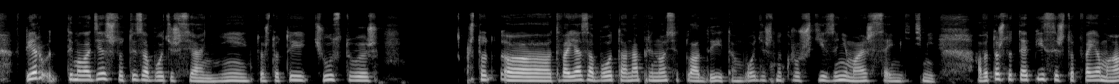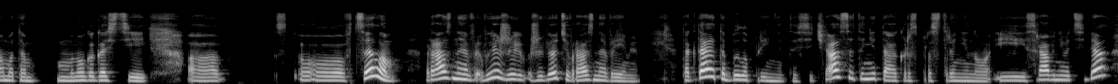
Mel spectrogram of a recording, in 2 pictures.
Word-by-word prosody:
В - - -32
пер 275 +2 +3
ты 230 - -2
молодец, 215 +4 +3
что 225 -4 -3
ты 220 - -4
заботишься 185 -4 -1
о 155 - -1
ней, 160 +4 -3
то, - - -7
что 165 +1 -6
ты 195 +3 -4
чувствуешь, 190 -4 -3 0.9
что, 215 -2 -2
а, 175 -4 +5
твоя 185 +3 +3
забота, 195 -1 -1
она 190 +2 0
приносит 190 0 -4
плоды, 165 -1 -2
там, 160 -1 -9
водишь 185 +2 -7
на 190 - -6
кружки, 190 +1 -6
занимаешься 170 -3 -2
своими 155 -3 -6
детьми. 150 -2 -10 0.4
А - - -5
вот 180 - -2
то, 245 - +2
что 235 -2 -4
ты 220 - -3
описываешь, 220 0 -3
что 185 - -6
твоя 190 +1 -1
мама, 185 +1 0
там, 170 -2 -4 0.2
много 180 +2 0
гостей, 185 -4 -1 0.4
а, 165 0 -2 0.5
с - - -13
а, 190 -2 0
в 180 - -15
целом 320 - +6 0.2
разное, 260 +1 +5
в - - -8
вы 295 +9 +3
жи 230 -4 0
живете 220 +7 +1
в - - -4
разное 200 0 +2
время. 155 -4 -4 0.4
Тогда 250 - +7
это 270 -8 +1
было 210 0 +2
принято. 160 -5 -7
Сейчас 310 - +3
это 260 -3 -3
не 250 +1 +3
так 180 -6 -2
распространено. 165 -2 -5
И 180 0 -3
сравнивать 210 +2 +1
себя, 310 - +5
185 Hz, 170 wpm, -21 LUFS, 170-210 Hz, 0.9 s, Тогда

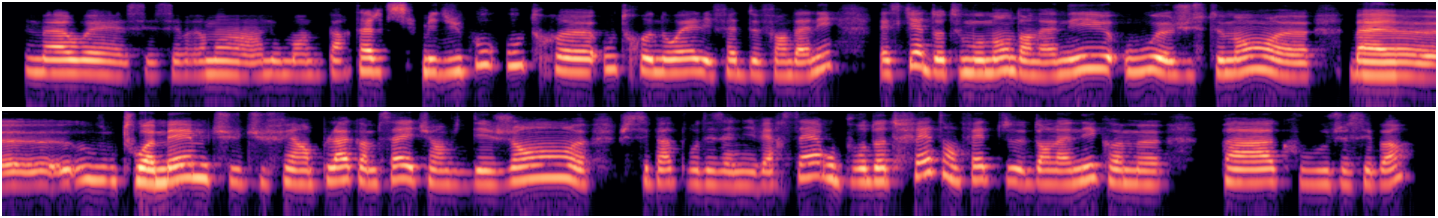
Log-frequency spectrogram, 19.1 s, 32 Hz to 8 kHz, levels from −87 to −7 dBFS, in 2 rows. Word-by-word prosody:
Bah 195 -2 +2
ouais, 180 -3 +1
c'est 160 +1 -15
c'est 170 +1 -12
vraiment 175 +2 -3
un 165 +1 -7
moment 175 -1 -6
de 175 - -13
partage. 200 +4 +1 0.3
Mais 200 - +2
du 195 +2 -4
coup, 290 +7 -5
outre, 285 -4 -5
heu, 200 -2 +4
outre 230 -3 +1
Noël 195 0 +2
et 185 - +4
fêtes 185 +1 -4
de 180 0 -3
fin 170 0 -6
d'année, 195 +11 -1 0.3
est-ce 185 0 -3
qu'il - - +2
y - - +7
a - - 0
d'autres 195 -2 +2
moments 195 +3 +3
dans 185 -4 +1
l'année, 195 +8 +1
où, 210 +2 0
heu, 195 - +8
justement, 195 +5 0
heu, 165 -2 0 0.3
bah, 170 -1 +7
heu, 160 +1 0
où 215 0 -2
où 205 - -7
toi-même 205 +5 +6
tu 205 -5 -9
tu 185 +1 -13
fais 190 +3 -5
un 175 -1 0
plat 205 +4 +3
comme 195 -4 -3
ça 220 +4 +2
et 210 - +4
tu 210 -3 -6
invites 170 -2 -8
des 170 0 -1
gens, 225 +6 +1
heu, 185 - 0 0.2
je - - -10
sais 195 - -10
pas 180 0 -3
pour 180 -1 -10
des 175 -1 -7
anniversaires 165 +10 -3
ou 225 - 0
pour 195 -1 -1
d'autres 200 0 +1
fêtes, 295 +8 0
en 225 - -1
fait, 215 +1 -3
heu, 190 -2 -1
dans 180 0 -3
l'année 190 +7 -1
comme, 185 -5 -3
heu, 170 -1 -5 0.4
Pâques 185 -1 +1
ou, 175 -1 -9
je 170 0 -11
sais 170 +1 -8
pas? 195 +9 -4
190 Hz, 230 wpm, -22 LUFS, 175-210 Hz, 0.4 s, heu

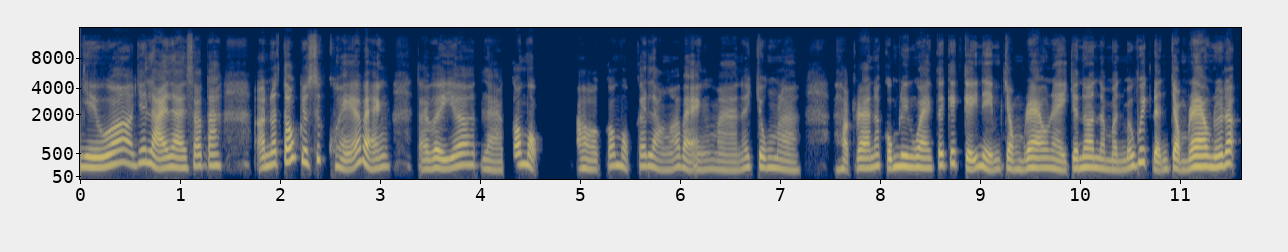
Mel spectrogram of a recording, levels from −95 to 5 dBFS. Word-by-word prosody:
nhiều 215 +1 +3
á, 290 +2 +3
với 305 - -1
lại 205 -9 +4
là 210 -2 +2
sao 235 +4 -2
ta, 245 +1 -2 0.3
ờ, 210 - -1
nó 265 +5 +1
tốt 320 +6 +4
cho 305 - +1
sức 370 +5 -6
khỏe 185 -6 -1
bạn. 200 +5 +1 0.3
Tại 180 - -4
vì 195 0 +1
á 255 +3 0
là 170 -3 -7
có 250 - +2
một 265 - 0 0.4
ờ, 185 -2 -3
có 235 - -3
một 220 -6 -3
cái 235 0 -3
lần 195 -8 -3
á 215 +5 -5
bạn, 180 -3 -3
mà 160 -1 -6
nói 205 +5 -5
chung 205 -2 -2
là 165 -3 -5 0.4
thật 165 - -2
ra 200 0 +2
nó 235 +3 -2
cũng 195 0 -1
liên 225 -2 +3
quan 205 -2 +2
tới 255 +4 -1
cái 280 +1 -2
kỷ 185 +2 +2
niệm 180 -6 0
trồng 180 -3 -2
rau 205 0 +4
này, 180 -5 -1
cho 195 - +1
nên 215 0 +2
là 190 - -1
mình 170 -2 -5
mới 215 +4 +1
quyết 315 0 0
định 180 - 0
trồng 185 -4 +2
rau 225 +3 +7
nữa 220 +2 +4
đó. 285 - +4
210 Hz, 285 wpm, -24 LUFS, 185-235 Hz, 0.4 s, rau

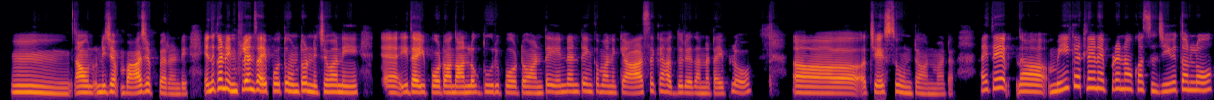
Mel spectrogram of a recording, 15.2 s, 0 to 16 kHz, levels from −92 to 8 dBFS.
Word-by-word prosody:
హ్మ్. 205 -4 0 0.2
అవును. 200 0 +3
నిజం 220 +1 +1
బా 180 - +2
చెప్పారండి. 170 -8 -4 0.3
ఎందుకంటే, 310 +7 +6
ఇన్‌ఫ్లూయెన్స్ 290 +4 +6
అయిపోతూ 240 +1 0
ఉంటాం 250 +2 +1
నిజమని 215 0 0 0.5
ఆహ్, 195 -1 +1
ఇది 220 0 +3
అయిపోవటం 205 0 +2
దాంట్లోకి 200 +1 +1
దూరిపోవటం. 200 -3 -3
అంటే 190 +3 -5
ఏంటంటే, 225 +2 -3
ఇంక 225 +1 -8
మనకి 200 -1 -5
ఆశకు 230 +5 -1
హద్దు 200 -1 -3
లేదన్న 185 -1 -4
టైపులో 180 +4 -6 0.7
ఆహ్, 185 -3 +2
చేస్తూ 215 +1 +1
ఉంటామన్నమాట. 165 -3 -9 0.4
అయితే 285 +5 0 0.4
ఆహ్, 220 -2 +2 0.2
మీకెట్లైనా 340 +3 +1
ఎప్పుడైనా 305 +2 -1
ఒక - - -7
అసలు 240 -1 -6
జీవితంలో 270 +1 -1
210 Hz, 130 wpm, -21 LUFS, 190-240 Hz, 0.7 s, ఎందుకంటే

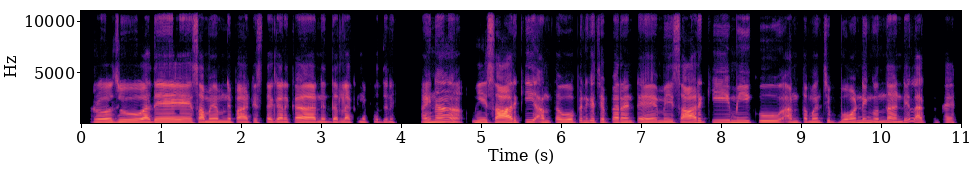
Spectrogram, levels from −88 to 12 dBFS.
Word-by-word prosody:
రోజు 135 +3 +1 0.3
అదే 145 +3 +1 0.5
సమయంని 140 +1 +1
పాటిస్తే 130 +1 -2
గనుక 125 +3 -1 0.3
నిద్ర 130 0 -2
లేకుండా, 125 +1 -4
పొద్దున్న 120 0 -8 0.4
అయినా 195 +8 +1 0.4
మీ 155 - 0
సారుకి 180 +8 +5 0.2
అంత 145 0 -5 0.2
ఓపెన్‌గా 180 +2 -4
చెప్పారంటే, 160 0 -1 0.3
మీ 145 - -1
సారుకి 180 +8 +1 0.2
మీకు 165 +1 -2 0.3
అంత 135 0 -6
మంచి 140 0 -4 0.2
బాండింగుందా 145 +1 -1
అండి? 125 - -5
లేకపోతే 160 -1 -5
145 Hz, 120 wpm, -23 LUFS, 130-165 Hz, 0.5 s, సారుకి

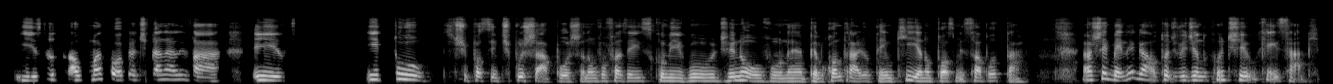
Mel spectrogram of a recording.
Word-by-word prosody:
Isso, 185 0 -1 0.3
alguma 210 +4 +3
co 205 -4 +3
pra 220 - -6
te 215 - -5
penalizar, 220 -8 0 0.3
isso. 190 -2 +5 0.8
E 225 -1 +4
tu, 215 -8 +3
tipo 190 - -1
assim, 175 -2 -4
te 155 - -1
puxar: 180 -1 +2
"Poxa, 140 -1 -2
não 145 0 -1
vou 150 0 -4
fazer 155 -1 0
isso 155 -1 -9
comigo 160 0 +1
de 165 +4 +1
novo, 150 -6 +2
né, 145 0 0
pelo 140 +1 +1
contrário, 170 -5 +1
eu - - -12
tenho 145 0 -1
que 205 +10 -2
ir, 170 - +4
eu 150 - +5
não 145 - -1
posso 290 - +2
me - - -5
sabotar". - - -3 0.5
Eu - - +3
achei 210 +6 +3
bem 195 -5 +3
legal, 245 -2 -1
estou 215 - +1
dividindo 190 0 -1
contigo, 200 0 0
quem - - -4
sabe? - - -6
185 Hz, 190 wpm, -23 LUFS, 155-210 Hz, 0.8 s, isso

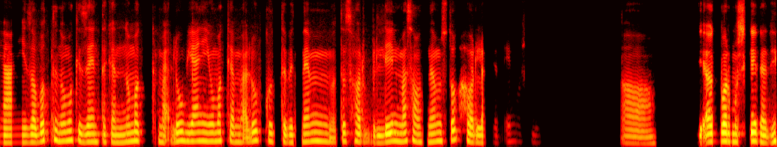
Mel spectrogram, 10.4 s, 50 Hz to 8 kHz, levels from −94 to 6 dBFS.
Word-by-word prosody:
يعني 145 0 -1
ضبطت 170 +6 +1
نومك 185 +1 0
إزاي؟ 160 0 +2
أنت 160 0 -3
كان 150 -1 -2
نومك 175 +2 +1 0.2
مقلوب 170 +4 0
يعني 175 0 +1
يومك 170 +1 0
كان 160 -3 -3
مقلوب، 180 +4 0
كنت 165 -1 -4
بتنام 165 +3 -2
تسهر 170 -1 -2
بالليل 160 +3 +2
مثلًا 170 0 0
وتنام 160 +2 -2
الصبح 180 +2 -2
والَّا 145 -2 +2
كانت 140 -2 -34
إيه - - -26
المشكلة؟ 160 -3 -36 1.1
آه، 130 -1 -6 0.6
دي - - +4
أكبر 165 0 +5
مشكلة 160 0 +4
دي. 145 +5 0
165 Hz, 160 wpm, -25 LUFS, 150-175 Hz, 1.1 s, أكبر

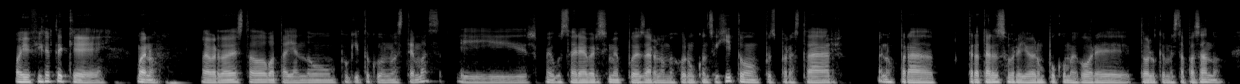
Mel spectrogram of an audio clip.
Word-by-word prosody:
Oye, 115 -1 +6
fíjate 140 +3 +2
que, 90 -6 +1 0.3
bueno, - - +5 0.4
la 100 - +3
verdad 100 +2 +4
he - - +4
estado 105 -1 +1
batallando 95 -1 -1
un 100 0 -2
poquito 105 0 -6
con 100 - -3
unos 100 0 -3
temas, 135 +7 -4
y 90 -1 -4 0.3
me 105 - 0
gustaría 100 0 +2
ver 100 0 +1
si 105 - -4
me 100 - +3
puedes 100 -1 +1
dar 95 - +3
a - - 0
lo 95 - -1
mejor 95 +1 -2
un 95 - 0
consejito, 105 -1 0
pues, 95 - -6
para 95 - -4
estar, 95 +1 0 0.3
bueno, 110 -3 -1
para 95 -2 +2 0.3
tratar 105 - +4
de 105 - +4
sobrellevar 95 -3 +2
un 100 - +1
poco 100 -1 -2
mejor, 95 0 +1
eh, 90 -2 0
todo 100 - +2
lo - - +1
que 95 - -5
me 90 - -1
está 90 - -3
pasando. 105 0 0
100 Hz, 220 wpm, -25 LUFS, 95-105 Hz, 0.4 s, Oye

